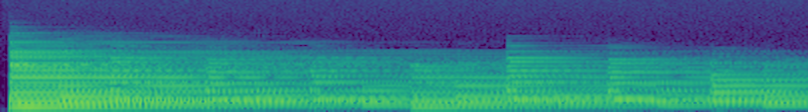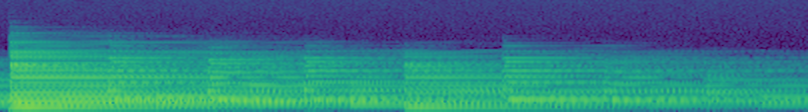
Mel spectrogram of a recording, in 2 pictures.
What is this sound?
dark piano-accomplisment with left hand, to replace bass or use as intro.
